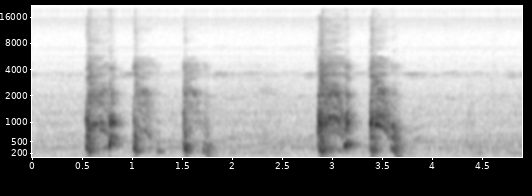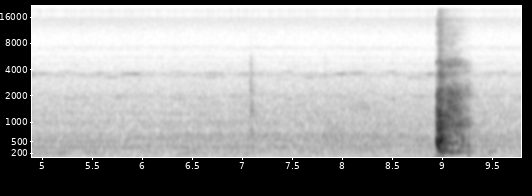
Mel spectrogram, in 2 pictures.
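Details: Acted coughing-up-blood prank on wife by an adult: six harsh cough bursts, five in quick succession and one after a pause; acted cough.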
